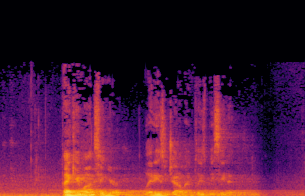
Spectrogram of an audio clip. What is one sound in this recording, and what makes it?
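A man speaks into a microphone through loudspeakers in a large echoing hall.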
